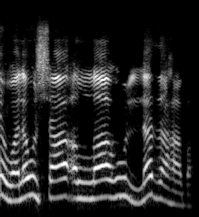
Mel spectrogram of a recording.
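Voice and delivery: loud emphatic recitation of the verse. Shown as a demonstration. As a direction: call the verse out loud to the class. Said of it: "دیکھیں".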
